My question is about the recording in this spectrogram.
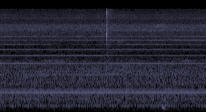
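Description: Steady electrical hum with thin, steady whining tones from running bench electronics, and one faint click about two seconds in.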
